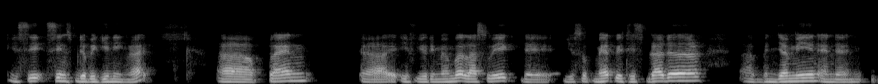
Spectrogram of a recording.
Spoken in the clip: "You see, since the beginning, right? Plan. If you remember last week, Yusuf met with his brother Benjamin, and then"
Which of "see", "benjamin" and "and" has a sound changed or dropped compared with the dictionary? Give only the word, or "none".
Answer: none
